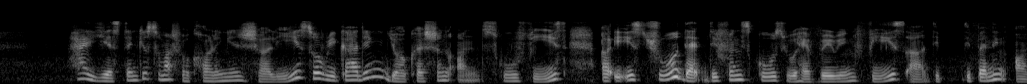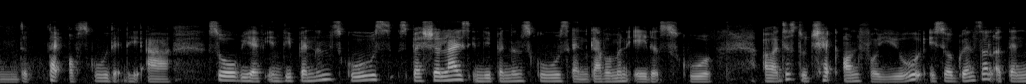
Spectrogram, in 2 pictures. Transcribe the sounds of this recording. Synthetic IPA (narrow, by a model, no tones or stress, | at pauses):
haɪjɛst̪ʰɛ̃ŋk̬jusomat͡ʃfɔkʰɔlɪ̃ŋĩnʃəlisoɹiɡadɪ̃ŋjɔkʰwɛst͡ʃə̃nɔ̰̃nskulfisʌʔḭtistʰɹudɛt̚difɹə̃ntskulswilɦɛvweɹiɪ̃ŋfisʌ̰d | d̥ipɛ̃ndɪ̃ŋɔ̃ndətaɪp̚ɔfskuldɛ̰t̚d̪ḛʔasowihɛvḭ̃ndipɛ̃ndə̃ntskulsːpɛʃəlaɪsdḭ̃ndipɛ̃ndə̃ntskulsɛ̃nɡavəmə̃ntedətskʰulʔad͡ʒastut͡ʃɛkʰɔ̃nfɔjuɪtsjɔɡɹɛ̃nsãnʔə̰tɛ̃n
